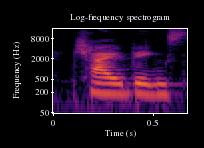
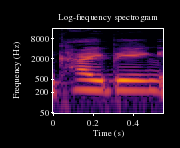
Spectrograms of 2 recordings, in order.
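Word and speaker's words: Cai Bing: to say thank you somebody corrected my pronunciation of chai bing's name i've been saying kaibing if i ever mispronounce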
